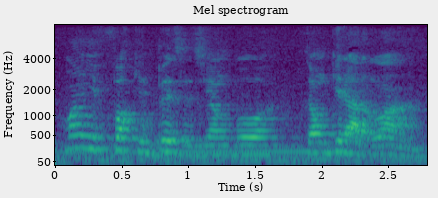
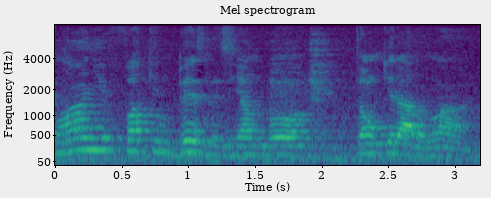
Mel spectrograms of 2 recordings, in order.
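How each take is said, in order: First: Low threatening street tough; low menacing threat. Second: Deep, quiet menacing voice; a quieter, lower echo of the threat. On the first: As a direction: growl it down low like a street tough warning a kid. Man threatening the teen. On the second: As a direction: lean in low and cold, repeating the warning. Repeated threat from older man. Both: Retold or imitated.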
